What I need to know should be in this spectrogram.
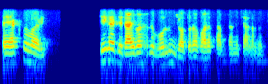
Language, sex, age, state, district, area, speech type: Bengali, male, 30-45, West Bengal, Howrah, urban, conversation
